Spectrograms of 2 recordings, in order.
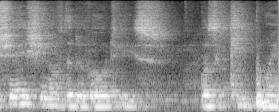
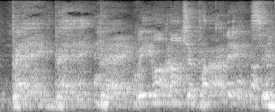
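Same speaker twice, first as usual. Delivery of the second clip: mock chant of impatient restaurant customers, higher pitch; demanding diners; 4 semitones higher than usual. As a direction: imitate a demanding crowd calling for food. Imitates demanding diners banging cups.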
